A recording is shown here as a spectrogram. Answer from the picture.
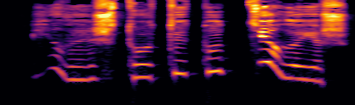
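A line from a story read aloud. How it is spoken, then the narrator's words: Bewildered question. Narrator (Russian): растерянно спросил барон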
